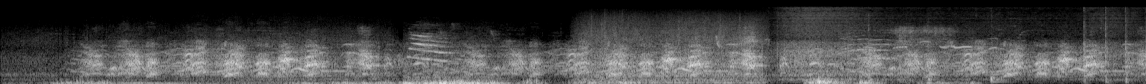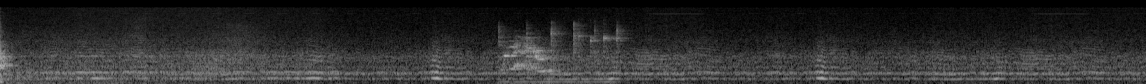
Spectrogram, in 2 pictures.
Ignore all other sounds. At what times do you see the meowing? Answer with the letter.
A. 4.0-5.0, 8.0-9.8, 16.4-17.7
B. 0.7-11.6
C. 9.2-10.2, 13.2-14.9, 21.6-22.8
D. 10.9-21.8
A.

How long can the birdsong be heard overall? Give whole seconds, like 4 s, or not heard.
not heard.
